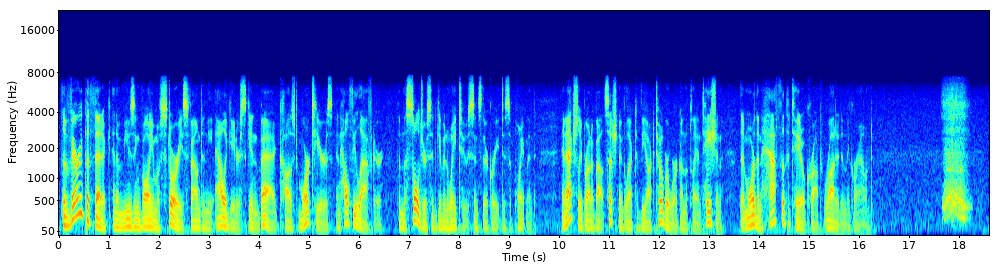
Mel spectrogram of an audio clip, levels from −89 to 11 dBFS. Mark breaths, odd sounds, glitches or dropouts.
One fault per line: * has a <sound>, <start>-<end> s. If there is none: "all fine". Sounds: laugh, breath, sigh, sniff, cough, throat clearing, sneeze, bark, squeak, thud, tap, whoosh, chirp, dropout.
* has a sniff, 17.6-18.3 s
